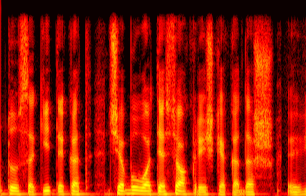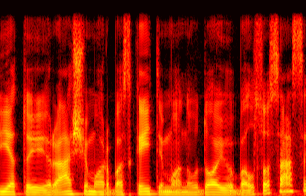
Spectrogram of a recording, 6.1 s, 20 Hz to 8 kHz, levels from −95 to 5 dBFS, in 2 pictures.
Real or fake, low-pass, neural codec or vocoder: real; 7.2 kHz; none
